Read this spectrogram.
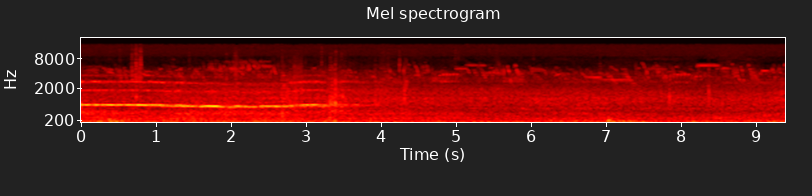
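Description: A steam locomotive chuffs in heavy rhythmic puffs in the distance.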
